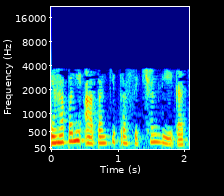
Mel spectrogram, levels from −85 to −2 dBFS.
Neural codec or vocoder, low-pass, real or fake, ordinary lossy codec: none; 3.6 kHz; real; none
